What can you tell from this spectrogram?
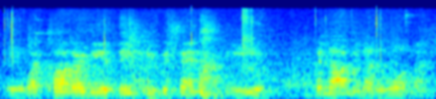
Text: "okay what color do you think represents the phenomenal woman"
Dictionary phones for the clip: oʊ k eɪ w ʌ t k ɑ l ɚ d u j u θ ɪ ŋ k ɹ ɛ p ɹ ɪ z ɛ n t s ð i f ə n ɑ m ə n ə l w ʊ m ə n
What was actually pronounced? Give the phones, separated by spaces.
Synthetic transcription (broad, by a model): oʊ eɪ w ʌ t k ɑ l ɚ d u j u θ ɪ ŋ k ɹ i p ɹ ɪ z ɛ n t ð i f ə n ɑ m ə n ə n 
